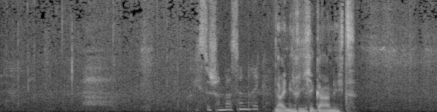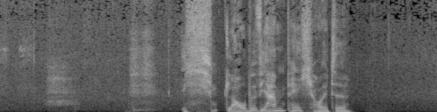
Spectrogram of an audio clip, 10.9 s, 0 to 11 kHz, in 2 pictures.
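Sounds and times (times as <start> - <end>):
rain falling outdoors: 0.0 - 10.9
speech: 2.6 - 4.5, 8.3 - 10.0.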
